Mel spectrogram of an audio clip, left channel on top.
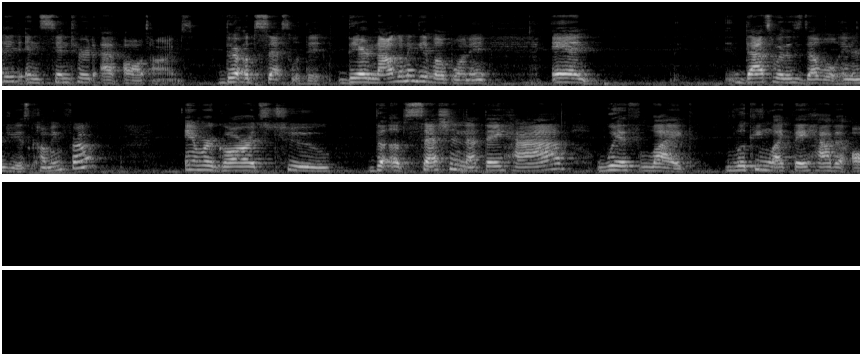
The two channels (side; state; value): right; silent; digital silence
